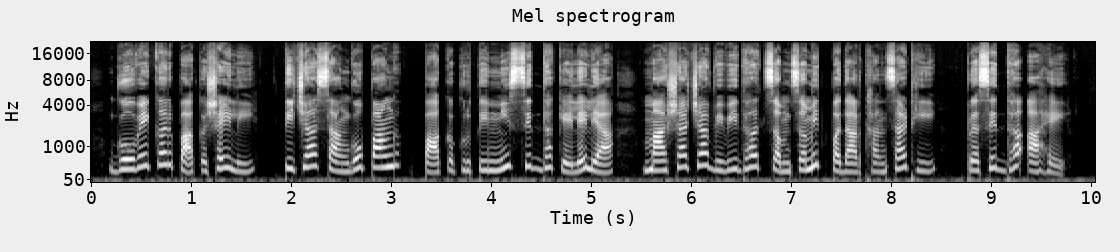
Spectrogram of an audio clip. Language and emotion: Marathi, neutral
